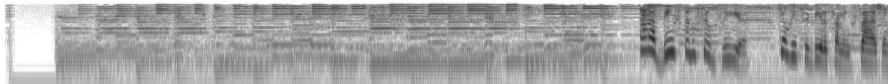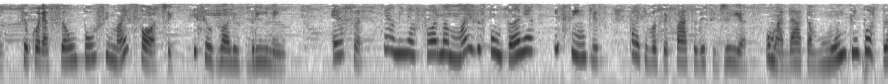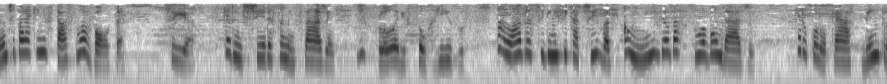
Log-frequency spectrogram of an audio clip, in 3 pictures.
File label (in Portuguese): Aniversário Tia Feminino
